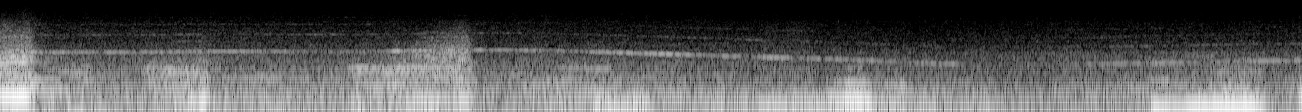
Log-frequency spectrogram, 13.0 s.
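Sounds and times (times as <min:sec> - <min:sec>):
engine and road drone: 0:00.0 - 0:13.0
turbo whine falling in pitch: 0:03.5 - 0:04.8.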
